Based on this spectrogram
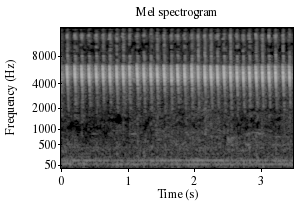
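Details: Ngebren-style song of a bar-winged prinia (ciblek), meant as tutor material for other birds: unbroken string of sharp, high, evenly spaced chips at about three per second.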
